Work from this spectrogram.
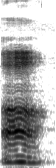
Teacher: पश्च स्वर जीभ के पीछे से आवाज आए, वो पश्च स्वर। जैसे आ पीछे से।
